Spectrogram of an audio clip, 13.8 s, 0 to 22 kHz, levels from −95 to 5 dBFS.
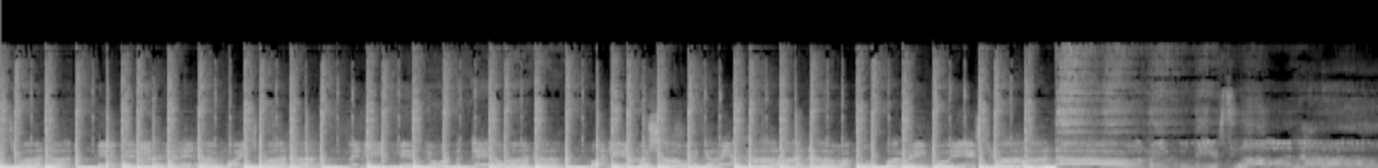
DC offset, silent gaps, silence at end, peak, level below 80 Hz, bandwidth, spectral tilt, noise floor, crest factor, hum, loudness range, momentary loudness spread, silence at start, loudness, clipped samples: under 0.1%; none; 0 s; 0 dBFS; -14 dBFS; 16 kHz; -5 dB/octave; -34 dBFS; 12 dB; none; 3 LU; 17 LU; 0 s; -14 LUFS; under 0.1%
